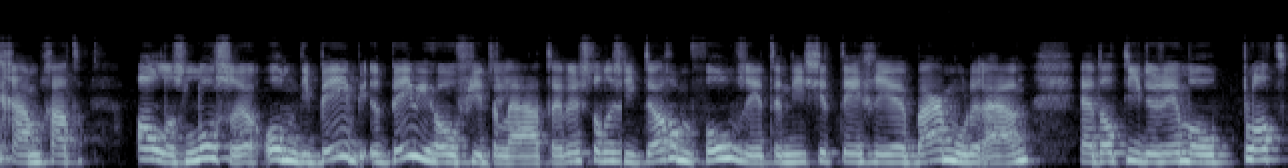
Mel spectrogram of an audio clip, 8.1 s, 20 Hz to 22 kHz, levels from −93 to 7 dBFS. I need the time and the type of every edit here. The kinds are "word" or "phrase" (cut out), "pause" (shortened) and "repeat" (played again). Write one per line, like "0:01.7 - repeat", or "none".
0:03.1 - word
0:03.9 - phrase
